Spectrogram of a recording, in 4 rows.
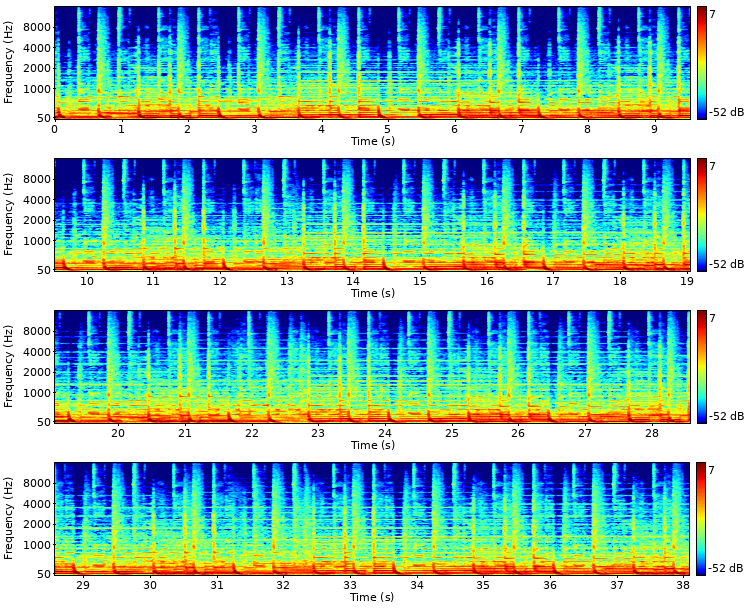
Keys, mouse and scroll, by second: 0.3 scroll, 0.6-2.5 scroll down 3, 2.5 drag, 3.8 click, 4.6 right click, 8.4-9.9 drag, 10.4-12.0 drag, 13.3-15.0 drag, 15.5-17.2 drag, 17.9 click, 19.2 click, 20.6 click, 23.2-24.7 drag, 24.7 click, 27.9-29.4 drag, 36.4-38.0 drag.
